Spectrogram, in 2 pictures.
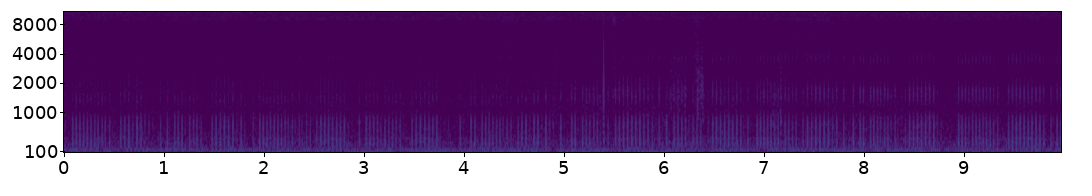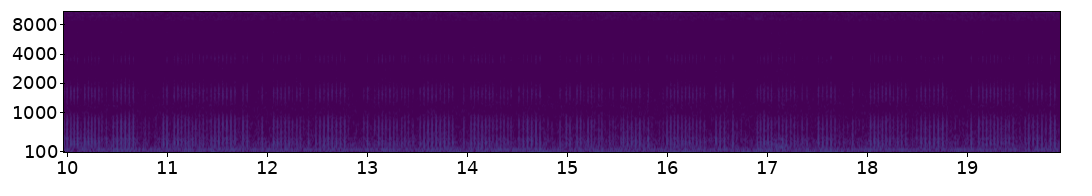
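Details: Kitten in deep sleep snoring steadily for twenty seconds, quiet raspy breathing pulses repeating at a regular pace, a low constant hum and a few faint clicks in the background.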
